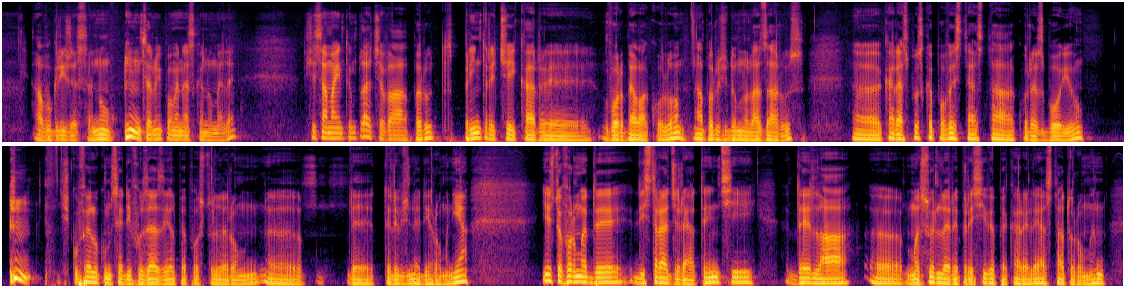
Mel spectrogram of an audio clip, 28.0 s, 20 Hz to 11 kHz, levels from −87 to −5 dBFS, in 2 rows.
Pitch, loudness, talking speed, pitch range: 100 Hz, -16 LUFS, 135 wpm, 95-115 Hz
